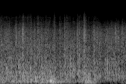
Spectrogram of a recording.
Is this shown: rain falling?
yes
